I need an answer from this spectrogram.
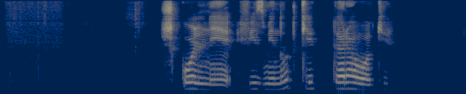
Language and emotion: Russian, neutral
